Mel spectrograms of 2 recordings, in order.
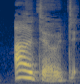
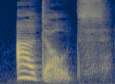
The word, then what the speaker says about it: adult: Adult is British English for American English. This A is pronounced a, short er, and we stress the second syllable. So, adult, adult, adult. Okay, so again, British English, adults, and American English, adults.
